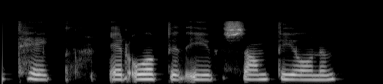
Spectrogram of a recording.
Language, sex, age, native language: Icelandic, female, 12, Icelandic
